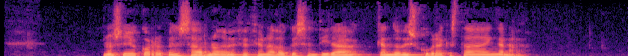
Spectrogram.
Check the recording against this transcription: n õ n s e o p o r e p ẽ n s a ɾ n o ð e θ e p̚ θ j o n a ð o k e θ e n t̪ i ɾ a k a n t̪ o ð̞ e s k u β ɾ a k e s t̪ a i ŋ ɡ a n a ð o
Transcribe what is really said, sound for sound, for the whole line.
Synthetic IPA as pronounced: n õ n s e o k o r e p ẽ n s a ɾ n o ð e θ e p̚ θ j o n a ð o k e s e n t̪ i ɾ a k a n d̪ o ð̞ e s k u β ɾ a k e s t̪ a e ŋ ɡ a n a ð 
